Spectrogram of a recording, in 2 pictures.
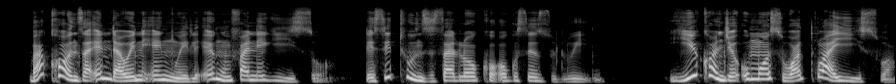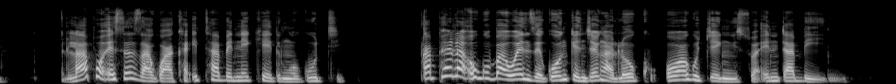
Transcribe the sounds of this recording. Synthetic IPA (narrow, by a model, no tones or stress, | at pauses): βakʰɔnd͡zʱaʔɛndʱaweniʔɛŋ͡ǀʱwelḭʔɛŋum̩faneɣisɔ̰ | lesitʰund͡zʱisalɔkʰɔ̰ʔoɣusezulwiːni | jikʰɔnd͡ʒʱɛʔumosiwaǃwajiːswa̰ | lapʰɔɛsɛzaɣwakʰaʔitʰaβɛnɛkʰeliŋoɣutʰi | ǃapʰɛlaʔuɣuβawɛnd͡zʱɛɣɔŋkʼɛnd͡ʒʱɛŋalokʰu̥ɔwaɣut͡ʃʼeŋiswa̰ʔɛntʼaβeːni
